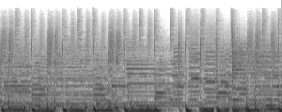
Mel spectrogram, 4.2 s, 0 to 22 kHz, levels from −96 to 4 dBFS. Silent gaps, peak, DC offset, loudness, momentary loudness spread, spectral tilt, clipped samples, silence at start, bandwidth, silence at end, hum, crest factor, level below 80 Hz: none; -8 dBFS; under 0.1%; -22 LUFS; 3 LU; -6 dB/octave; under 0.1%; 0 s; 13 kHz; 0 s; none; 12 dB; -22 dBFS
